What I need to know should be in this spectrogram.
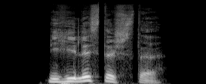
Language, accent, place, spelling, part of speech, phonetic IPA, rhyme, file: German, Germany, Berlin, nihilistischste, adjective, [nihiˈlɪstɪʃstə], -ɪstɪʃstə, De-nihilistischste.ogg
- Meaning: inflection of nihilistisch: 1. strong/mixed nominative/accusative feminine singular superlative degree 2. strong nominative/accusative plural superlative degree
